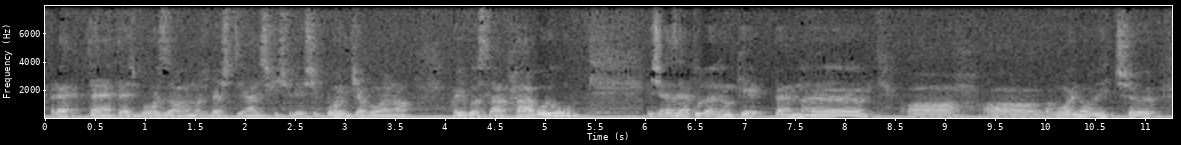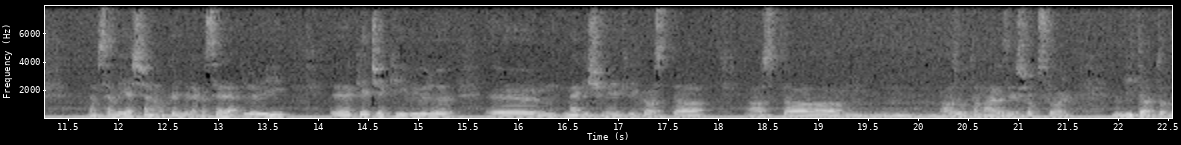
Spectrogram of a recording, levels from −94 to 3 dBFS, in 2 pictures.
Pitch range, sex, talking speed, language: 105-120 Hz, male, 85 wpm, Hungarian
